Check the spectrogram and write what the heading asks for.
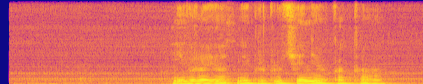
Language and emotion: Russian, neutral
